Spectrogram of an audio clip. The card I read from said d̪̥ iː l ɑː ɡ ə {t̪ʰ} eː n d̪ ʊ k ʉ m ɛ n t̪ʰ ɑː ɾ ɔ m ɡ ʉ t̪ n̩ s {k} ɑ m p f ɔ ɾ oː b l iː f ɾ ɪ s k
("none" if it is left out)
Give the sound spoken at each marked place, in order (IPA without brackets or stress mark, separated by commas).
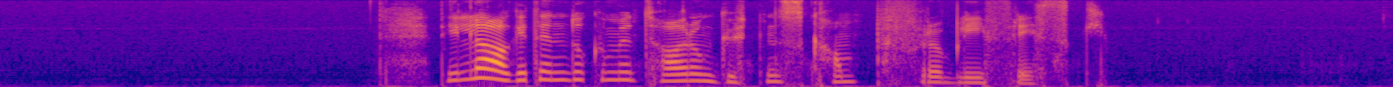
t̪, kʰ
